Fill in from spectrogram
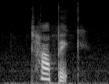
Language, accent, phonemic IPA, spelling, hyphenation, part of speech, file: English, US, /ˈtɑpɪk/, topic, top‧ic, adjective / noun, En-us-topic.ogg
- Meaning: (adjective) topical; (noun) 1. A subject; a theme; a category or general area of interest 2. A discussion thread 3. A component similar to a message queue which supports multiple subscribers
